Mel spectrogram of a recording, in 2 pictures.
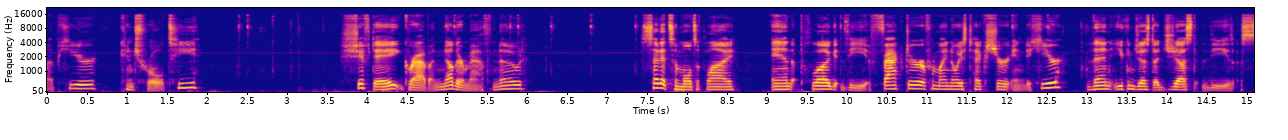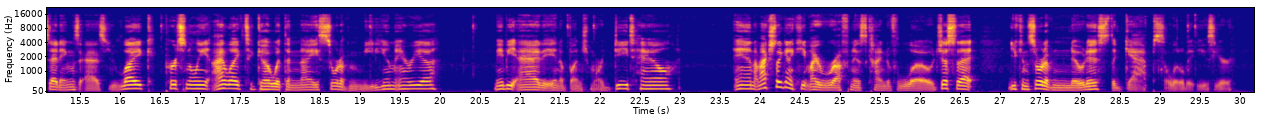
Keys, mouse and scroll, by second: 0.5 ctrl+t, 5.0 shift+a, 6.3 click, 7.3-8.1 drag, 8.1 middle click, 8.4-9.5 scroll up 3, 9.5-9.8 scroll up 2, 9.8-12.1 drag, 12.3 click, 12.8-19.4 drag, 19.4-20.1 scroll up 3, 20.1 scroll up 2, 20.4-24.9 drag, 28.0-28.5 scroll down 10, 28.5-29.0 scroll down 8, 29.0 scroll up 5, 29.3 click.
